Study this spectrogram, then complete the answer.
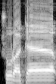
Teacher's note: الف کے برابر کھینچنا ہے. شرکاء را کے اوپر زبر ہے موٹا کرنا ہے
